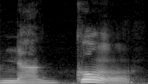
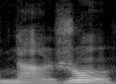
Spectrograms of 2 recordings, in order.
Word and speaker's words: nageons: Otherwise, we'd have nagon, okay, with this hard G sound. We want the soft G, nageons, so we put this E in here.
